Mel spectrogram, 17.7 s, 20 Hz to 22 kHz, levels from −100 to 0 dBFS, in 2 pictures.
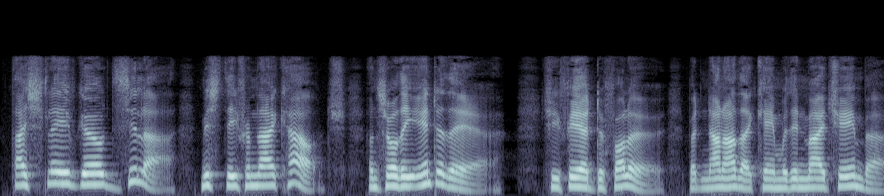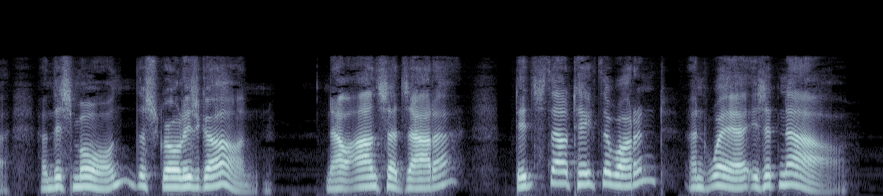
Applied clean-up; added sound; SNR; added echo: none; none; none; none.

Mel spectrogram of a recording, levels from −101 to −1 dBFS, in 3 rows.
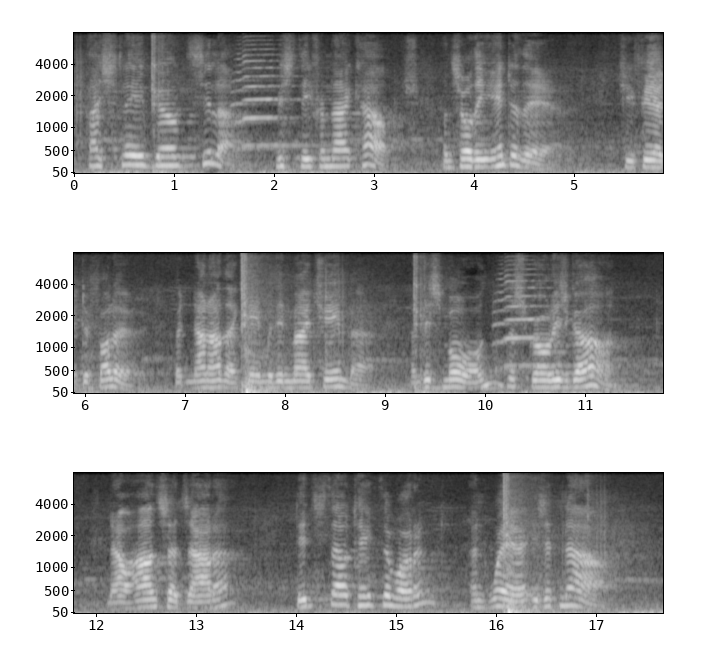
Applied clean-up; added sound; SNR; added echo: none; Slam; 6 dB; reverberation time 1.7 s.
